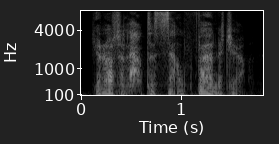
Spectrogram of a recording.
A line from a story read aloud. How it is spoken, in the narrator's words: hissed Lydia at him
